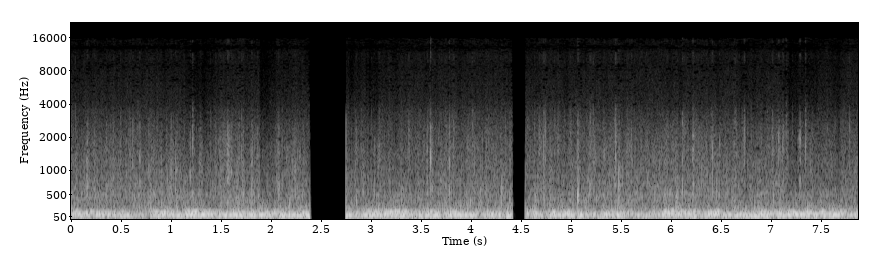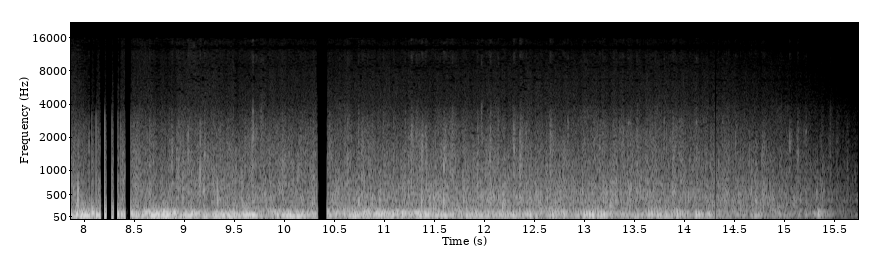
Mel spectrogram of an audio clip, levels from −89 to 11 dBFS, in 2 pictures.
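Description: The sound cuts out five times, at 2.39 to 2.76 s, 4.42 to 4.55 s, 8.07 to 8.48 s, 10.34 to 10.44 s, and briefly at 14.31 s. The edges are abrupt or fade over a few milliseconds. The sound resumes further along, as if it had kept playing. At 8.07 s the gaps are scattered, the longest about 58 ms. This is likely a Bluetooth dropout. Packets missed their slot and were discarded, leaving silence until good ones arrived.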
